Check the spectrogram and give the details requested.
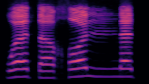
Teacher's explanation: Kho tebal jangan jadi wato. Ta nipis.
